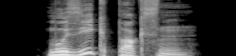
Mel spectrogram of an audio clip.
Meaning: plural of Musikbox
- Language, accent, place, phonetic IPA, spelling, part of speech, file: German, Germany, Berlin, [muˈziːkˌbɔksn̩], Musikboxen, noun, De-Musikboxen.ogg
